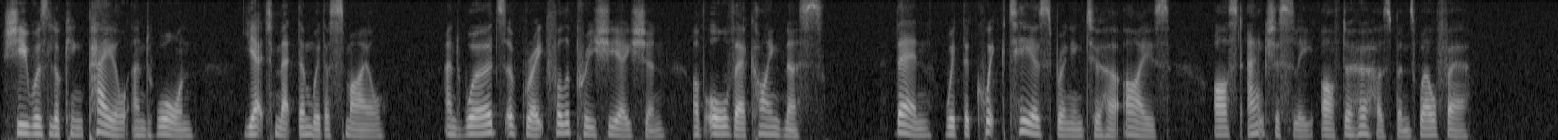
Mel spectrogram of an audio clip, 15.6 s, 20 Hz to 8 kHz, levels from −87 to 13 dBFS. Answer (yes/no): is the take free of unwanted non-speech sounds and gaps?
yes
